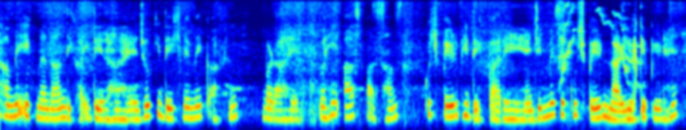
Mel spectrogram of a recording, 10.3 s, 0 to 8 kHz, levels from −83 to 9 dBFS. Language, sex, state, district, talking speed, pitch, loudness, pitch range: Hindi, female, West Bengal, Jalpaiguri, 185 wpm, 195 Hz, -18 LUFS, 175-225 Hz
